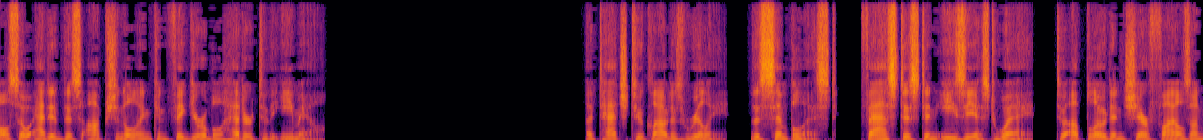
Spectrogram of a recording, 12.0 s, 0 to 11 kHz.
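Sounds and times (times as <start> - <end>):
narrator speaking: 0.0 - 3.3, 5.9 - 12.0.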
